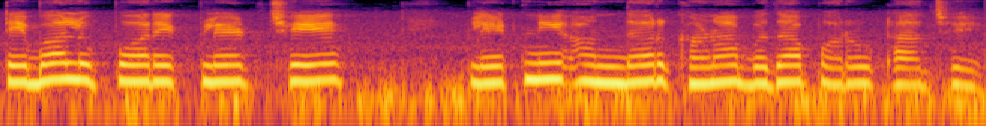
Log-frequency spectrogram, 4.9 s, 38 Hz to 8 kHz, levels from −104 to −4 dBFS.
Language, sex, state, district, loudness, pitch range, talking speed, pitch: Gujarati, female, Gujarat, Gandhinagar, -15 LUFS, 235-255 Hz, 145 wpm, 250 Hz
